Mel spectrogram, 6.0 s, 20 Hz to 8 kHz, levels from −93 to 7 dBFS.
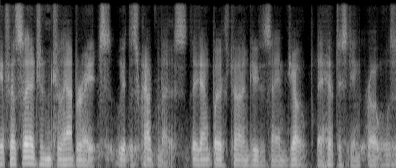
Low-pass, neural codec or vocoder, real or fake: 7.2 kHz; codec, 16 kHz in and 24 kHz out, 0.6 kbps, FireRedTTS-2 codec; fake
